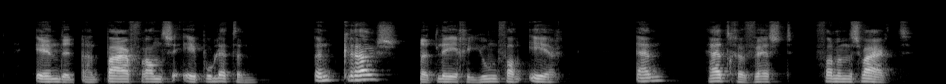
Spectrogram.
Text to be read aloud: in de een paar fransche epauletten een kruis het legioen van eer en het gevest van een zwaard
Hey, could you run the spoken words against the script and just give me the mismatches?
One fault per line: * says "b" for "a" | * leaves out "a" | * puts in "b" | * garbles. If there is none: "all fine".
all fine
